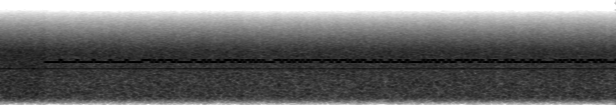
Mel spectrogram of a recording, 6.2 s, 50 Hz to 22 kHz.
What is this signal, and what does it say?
RTTY (45.45 baud, 170 Hz shift), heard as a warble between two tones, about 2100 Hz centre, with radio static and a steady whistle near 1550 Hz. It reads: CQ DX DE HB1SP HB1SP …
